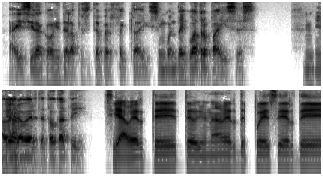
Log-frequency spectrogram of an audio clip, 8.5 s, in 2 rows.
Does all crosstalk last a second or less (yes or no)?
yes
